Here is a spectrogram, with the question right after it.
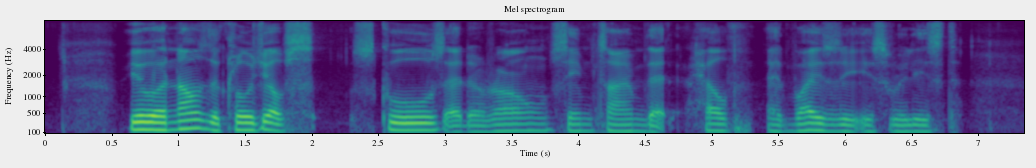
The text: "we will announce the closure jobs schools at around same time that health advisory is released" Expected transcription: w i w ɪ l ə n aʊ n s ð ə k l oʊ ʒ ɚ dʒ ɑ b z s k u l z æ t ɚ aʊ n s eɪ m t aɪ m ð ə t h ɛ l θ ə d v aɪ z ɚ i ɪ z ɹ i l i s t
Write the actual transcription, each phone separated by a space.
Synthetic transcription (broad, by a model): w i w ɪ l ə n aʊ n s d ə k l oʊ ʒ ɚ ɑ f s k u l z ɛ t ɚ aʊ n s eɪ m t aɪ m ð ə t h ɛ l θ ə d v aɪ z ɚ i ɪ s ɹ i l i s t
